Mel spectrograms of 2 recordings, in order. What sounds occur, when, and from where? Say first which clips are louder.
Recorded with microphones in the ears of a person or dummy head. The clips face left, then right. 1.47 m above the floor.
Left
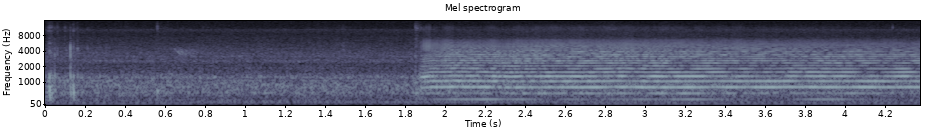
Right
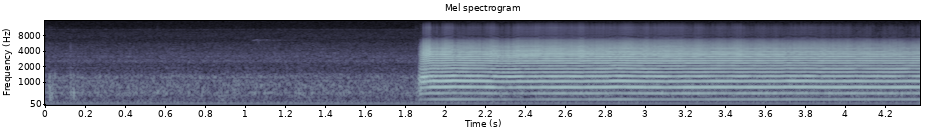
1.9 s a trumpet: right 9 dB; 80° right, 0.8 m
